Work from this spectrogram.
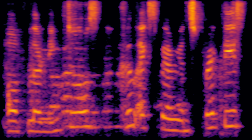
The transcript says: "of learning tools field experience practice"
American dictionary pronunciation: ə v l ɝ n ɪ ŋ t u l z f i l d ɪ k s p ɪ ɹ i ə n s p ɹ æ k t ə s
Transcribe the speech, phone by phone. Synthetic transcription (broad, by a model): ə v l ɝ n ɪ ŋ t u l s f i l ɪ k s p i ɹ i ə n s p ɹ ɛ k t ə s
